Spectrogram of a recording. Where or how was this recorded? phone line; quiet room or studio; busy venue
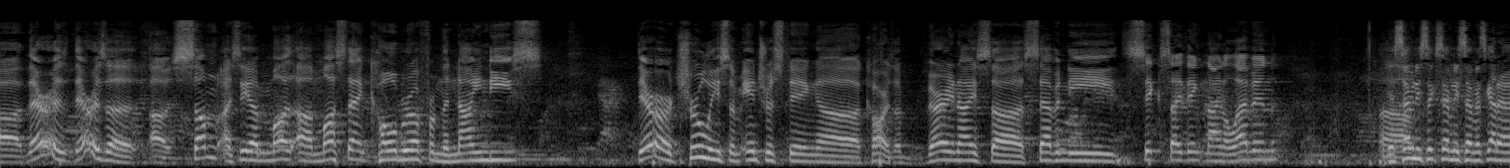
busy venue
